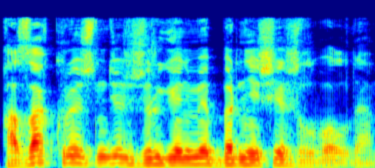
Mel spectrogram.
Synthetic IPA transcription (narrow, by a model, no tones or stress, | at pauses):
qʰɑzɑq̚kʲʰʏɾe̞sɪnd̪e̞ʒʏɾɡʲe̞nɪme̞bɪɾne̞ʃe̞ʒəlˠbo̞̰lˠd̪ə̰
